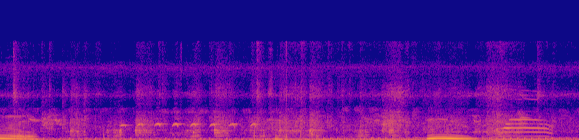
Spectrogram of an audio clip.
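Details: Newborn stray kittens calling for their mother cat; a loud drawn-out meow at the start, then a strong falling meow near five seconds and a fainter one after it, with soft chirps and a low droning background between them.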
